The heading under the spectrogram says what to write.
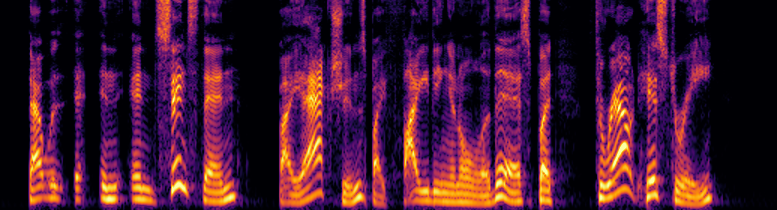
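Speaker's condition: No condition

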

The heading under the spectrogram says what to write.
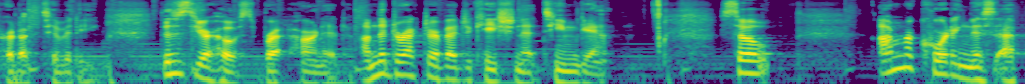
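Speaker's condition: No condition

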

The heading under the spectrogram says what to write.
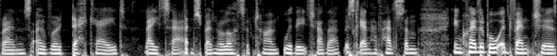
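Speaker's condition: Tourette's syndrome; tic words interrupt speech, hedgehog, cat, beans, tics call friend Matt left-wing idiot, makes noise

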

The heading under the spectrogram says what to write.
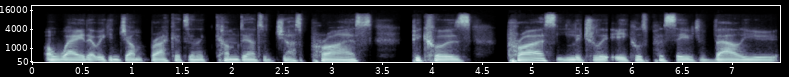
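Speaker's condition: No condition

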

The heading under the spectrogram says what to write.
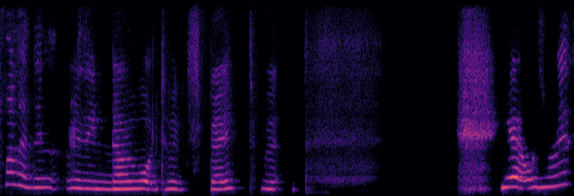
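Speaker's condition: Cerebral palsy, spastic dystonic quadriplegia

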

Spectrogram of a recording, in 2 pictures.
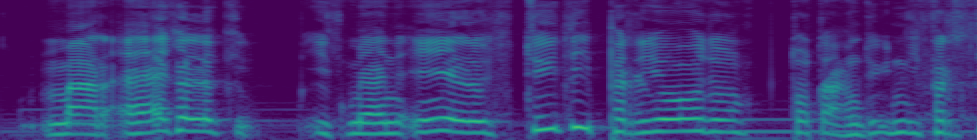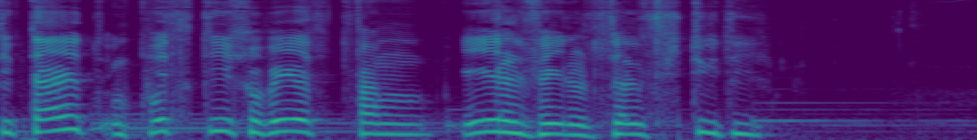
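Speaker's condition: Deafness, acquired, bacterial meningitis; speech therapy in childhood, can speak, formerly relied on lip-reading, now uses sign language interpreter

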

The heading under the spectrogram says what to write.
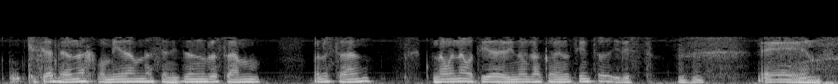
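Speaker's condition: Parkinson's disease; sometimes not understood at all

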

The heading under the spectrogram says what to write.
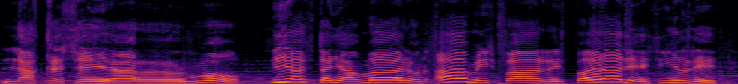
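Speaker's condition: Down syndrome; intellectual disability; age 32

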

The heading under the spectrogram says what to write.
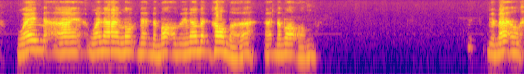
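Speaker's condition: Parkinson's; apologizes mid-sentence

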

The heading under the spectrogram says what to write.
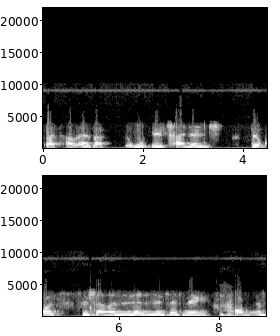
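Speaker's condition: Cerebral palsy, ataxic; from birth, does things more slowly than others; able to speak

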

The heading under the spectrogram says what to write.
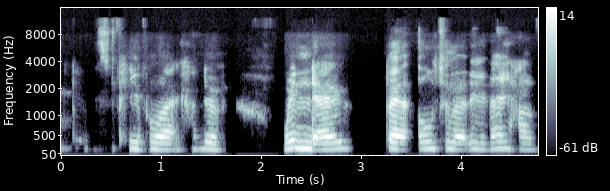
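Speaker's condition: Cerebral palsy

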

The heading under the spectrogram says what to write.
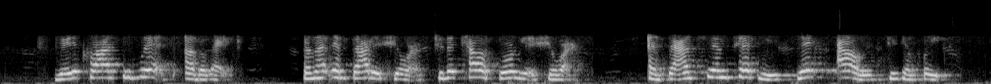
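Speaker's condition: Down syndrome; described as extraordinary public speaker, speaks across country, testified in Pennsylvania, speaking engagements now via Zoom

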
